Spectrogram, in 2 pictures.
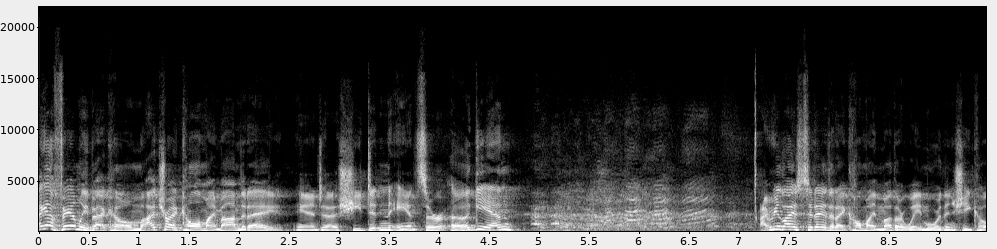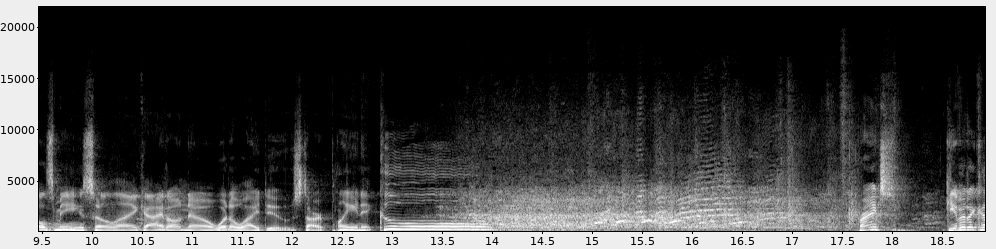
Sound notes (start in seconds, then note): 4.8 crowd laughs; 13.5 crowd laughs; 13.6 crowd applause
